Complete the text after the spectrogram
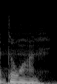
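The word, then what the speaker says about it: Dhawan: His name is Sasha, and I cannot pronounce. I think it's Dewan. – Yeah, Dewan.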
